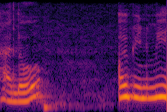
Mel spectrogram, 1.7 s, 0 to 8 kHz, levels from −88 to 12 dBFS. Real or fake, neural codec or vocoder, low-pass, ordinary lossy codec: fake; codec, 16 kHz, 16 kbps, FreqCodec, smaller model; none; none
